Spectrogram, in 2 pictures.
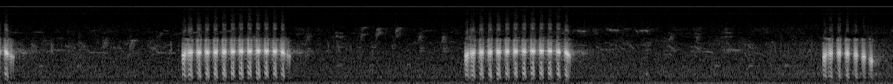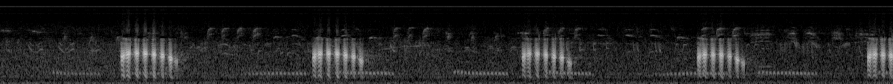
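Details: Perez's frog, a species of the Mediterranean coast, on an educational field recording: short throaty rasping calls like a throat rattle, in bursts about every two seconds, some longer, with faint softer calls of another frog between them.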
